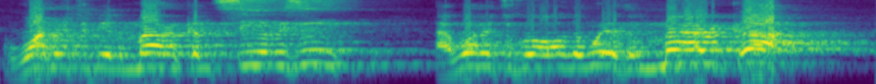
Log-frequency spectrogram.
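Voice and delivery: a lightly put-on American accent, fast; American accent imitation. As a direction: mimic how Americans talk. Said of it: "That's how they speak".

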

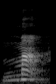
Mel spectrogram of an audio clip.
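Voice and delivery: "Ma" high and loud, dropping sharply; falling fourth tone. Shown as a demonstration. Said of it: "starts high in our register and falls".

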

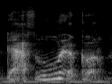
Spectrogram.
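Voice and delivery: whispered aside. Real, not acted. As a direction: whisper it like a secret. Whispered aside about the drink.

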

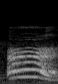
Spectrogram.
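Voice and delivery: "Er" drawn out and emphatic; long vowel. Shown as a demonstration. Teacher correcting the mouth shape, a long, emphatic "Er". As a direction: hold "Er" long with a curled-back tongue. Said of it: "lại phải âm ơ".

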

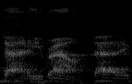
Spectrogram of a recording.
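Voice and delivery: high mock crowd call, not really shouted; imitated crowd call. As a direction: call the name out like a distant crowd. Crowd calling for missing performer.

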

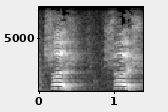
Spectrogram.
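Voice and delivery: high call to wake a friend. Acted. Shepherd waking his sleeping friend, calling his name.

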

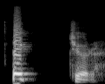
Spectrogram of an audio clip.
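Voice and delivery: "picture" split in two, PIC-ture; stress on first syllable. Shown as a demonstration. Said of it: "obviamente escogiste esta, porque es". ("picture" separado por sílabas, acento en la primera)

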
